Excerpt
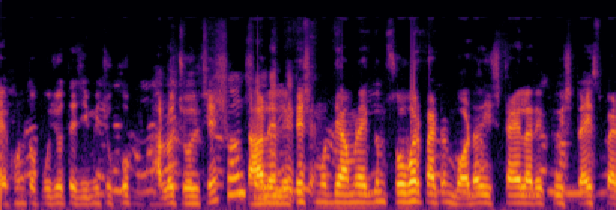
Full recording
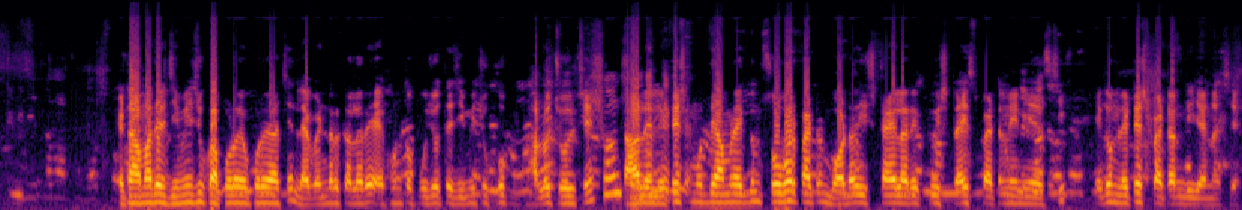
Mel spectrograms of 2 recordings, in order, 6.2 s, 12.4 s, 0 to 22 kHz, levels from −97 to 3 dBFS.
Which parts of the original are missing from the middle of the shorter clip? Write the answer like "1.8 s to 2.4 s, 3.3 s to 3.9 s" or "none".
none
